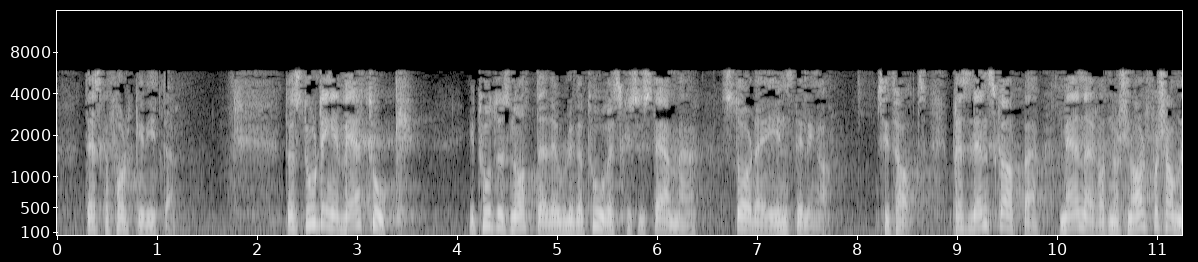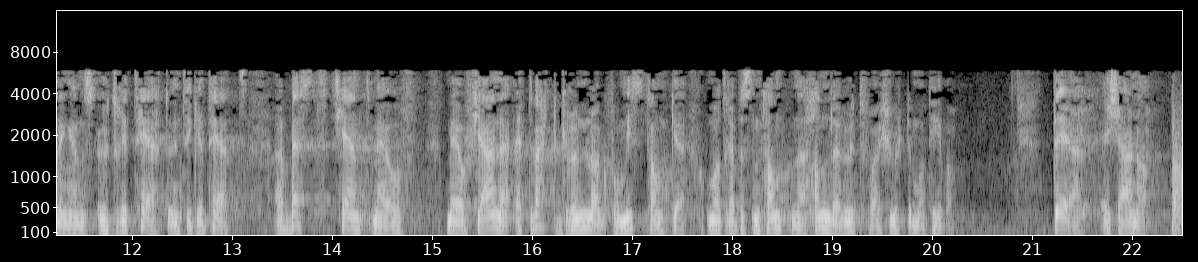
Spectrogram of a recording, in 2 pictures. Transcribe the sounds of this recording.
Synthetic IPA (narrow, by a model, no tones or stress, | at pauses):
d̪̥ɛskɑfɔlkəʋiːt̪ə̰ | d̪̥ɑːst̪uːʈɪŋəʋeːt̪ʰuːk | ɪt̪ʰuːt̪ʉːsn̩ɔɔt̪ːəd̪ɛʊblɪɡɑt̪ʰuːɾɪskəsʏst̪eːməst̪oːɖɛɪɪnst̪ɪlɪŋɑ̰ | sɪt̪ʰɑːt̪pʰɾɛsɪd̪ɛnt̪skɑːpəmeːnəɾɑt̪nɑʂʊn̩ɑːlfɔʂɑmlɪŋənsɑʉt̪ʊɾɪt̪ʰeːt̪ɔɪnt̪ʰɛɡɾɪt̪ʰeːt̪ | æɾbɛst̪ːʰjeːnt̪mɛɔ | mɛɔfjæːɳəʔɛt̪ʋæʈɡɾʉnlɑːɡfɔɾmɪst̪ʰɑŋkəʊmɑt̪ɾɛpɾəsn̩t̪ʰɑnt̪ənəhɑnləɾʉːt̪fɾɑːɕʉːlt̪əmʊt̪ʰiːʋə̰ɾ | d̪̥ɛæçæːɳɑ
